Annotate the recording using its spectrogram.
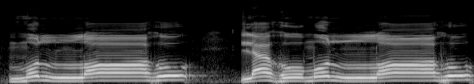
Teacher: لفظ اللہ سے پہلے میم پر پیش تو موٹا کریں گے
